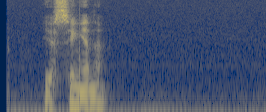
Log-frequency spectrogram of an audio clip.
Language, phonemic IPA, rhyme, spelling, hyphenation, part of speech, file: Norwegian Bokmål, /ˈjœsːɪŋənə/, -ənə, jøssingene, jøss‧ing‧en‧e, noun, Nb-jøssingene.ogg
- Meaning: definite plural of jøssing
